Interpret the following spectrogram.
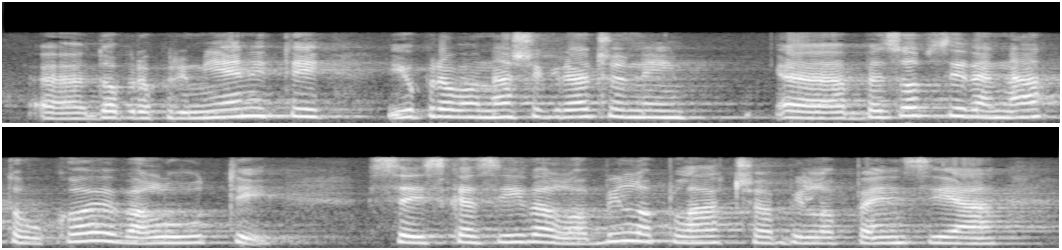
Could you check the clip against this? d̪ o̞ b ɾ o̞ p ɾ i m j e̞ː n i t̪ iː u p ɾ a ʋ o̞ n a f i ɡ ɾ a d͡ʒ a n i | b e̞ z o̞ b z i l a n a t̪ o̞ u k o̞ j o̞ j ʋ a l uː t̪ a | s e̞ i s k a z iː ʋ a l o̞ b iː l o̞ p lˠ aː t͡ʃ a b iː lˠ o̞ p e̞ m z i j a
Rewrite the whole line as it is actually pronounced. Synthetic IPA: d̪ o̞ b ɾ o̞ p ɾ i m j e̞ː n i t̪ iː u p ɾ a ʋ o̞ n a ʃ i ɡ ɾ a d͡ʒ a n i | b e̞ z o̞ b z i ɾ a n a t̪ o̞ u k o̞ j o̞ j ʋ a l uː t̪ i | s e̞ i s k a z iː ʋ a l o̞ b iː l o̞ p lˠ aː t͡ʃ a b iː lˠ o̞ p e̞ n z i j a

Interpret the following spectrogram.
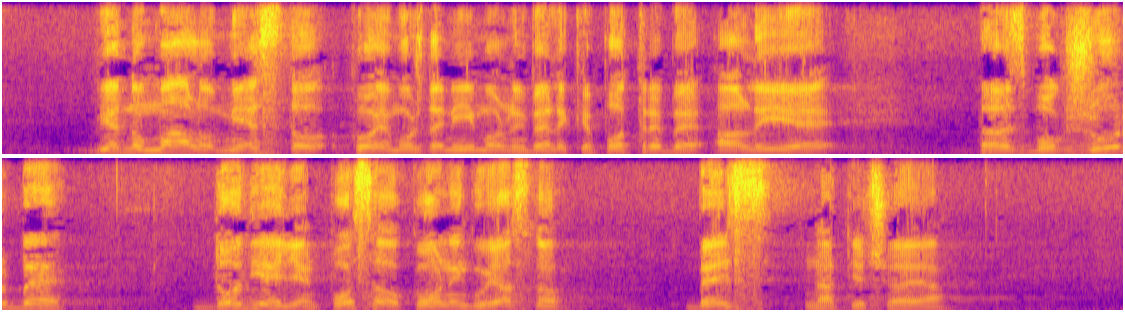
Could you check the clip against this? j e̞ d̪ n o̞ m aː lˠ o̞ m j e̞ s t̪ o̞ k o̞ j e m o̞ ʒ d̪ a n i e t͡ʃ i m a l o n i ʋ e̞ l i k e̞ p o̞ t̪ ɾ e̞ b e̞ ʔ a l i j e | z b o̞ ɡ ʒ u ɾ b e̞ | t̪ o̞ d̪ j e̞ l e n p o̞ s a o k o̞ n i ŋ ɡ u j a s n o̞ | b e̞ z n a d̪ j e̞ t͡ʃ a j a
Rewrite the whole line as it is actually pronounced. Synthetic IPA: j e̞ d̪ n o̞ m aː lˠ o̞ m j e̞ s t̪ o̞ k o̞ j e m o̞ ʒ d̪ a n i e i m a l o n i ʋ e̞ l i k e̞ p o̞ t̪ ɾ e̞ b e̞ ʔ a l i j e | z b o̞ ɡ ʒ u ɾ b e̞ | d̪ o̞ d̪ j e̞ ʎ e n p o̞ s a o k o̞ n i ŋ ɡ u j a s n o̞ | b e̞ z n a t̪ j e̞ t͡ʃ a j a

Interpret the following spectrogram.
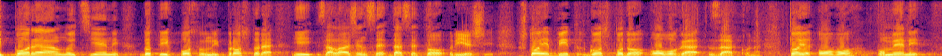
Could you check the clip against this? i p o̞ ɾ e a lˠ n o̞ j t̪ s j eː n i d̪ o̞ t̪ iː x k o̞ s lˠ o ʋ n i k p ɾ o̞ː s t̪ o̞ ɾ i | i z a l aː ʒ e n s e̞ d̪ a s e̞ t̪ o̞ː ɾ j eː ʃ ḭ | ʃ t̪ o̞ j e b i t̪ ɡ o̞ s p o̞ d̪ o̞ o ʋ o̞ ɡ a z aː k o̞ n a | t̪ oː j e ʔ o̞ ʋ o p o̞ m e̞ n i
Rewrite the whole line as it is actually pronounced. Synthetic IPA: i p o̞ ɾ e a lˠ n o̞ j t̪ s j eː n i d̪ o̞ t̪ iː x p o̞ s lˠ o ʋ n i x p ɾ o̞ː s t̪ o̞ ɾ a | i z a l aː ʒ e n s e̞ d̪ a s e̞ t̪ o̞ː ɾ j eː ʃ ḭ | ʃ t̪ o̞ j e b i t̪ ɡ o̞ s p o̞ d̪ o̞ o ʋ o̞ ɡ a z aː k o̞ n a | t̪ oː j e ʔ o̞ ʋ o p o̞ m e̞ n i

